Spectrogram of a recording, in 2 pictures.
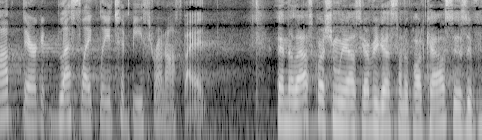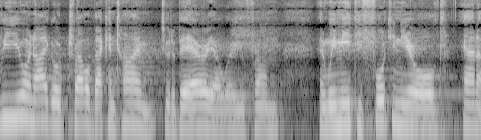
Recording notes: Recorded live at The European Communications Summit in Berlin.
